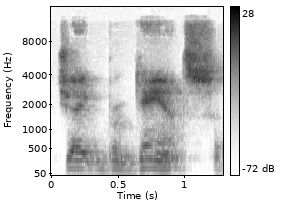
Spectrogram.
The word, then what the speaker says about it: Brigance: The real inspiration was Jake Brigance, that you did pronounce it correctly.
